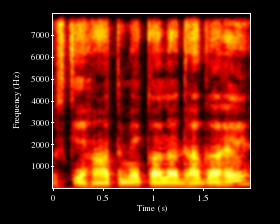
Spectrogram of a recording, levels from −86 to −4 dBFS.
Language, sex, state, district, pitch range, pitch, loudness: Hindi, male, Uttar Pradesh, Lucknow, 120-135 Hz, 130 Hz, -15 LUFS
